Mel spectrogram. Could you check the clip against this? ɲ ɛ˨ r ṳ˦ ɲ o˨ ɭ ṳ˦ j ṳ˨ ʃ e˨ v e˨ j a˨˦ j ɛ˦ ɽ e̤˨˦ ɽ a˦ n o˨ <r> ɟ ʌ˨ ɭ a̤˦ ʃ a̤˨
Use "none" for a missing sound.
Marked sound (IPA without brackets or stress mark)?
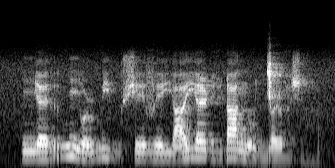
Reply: none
